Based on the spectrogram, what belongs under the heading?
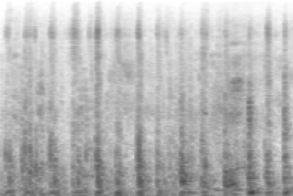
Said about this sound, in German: Auf, Kollegen! Trampelt auf dem Boden herum, bis ihr eine Stelle findet, die auffallend klingt. Los, fangt an!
